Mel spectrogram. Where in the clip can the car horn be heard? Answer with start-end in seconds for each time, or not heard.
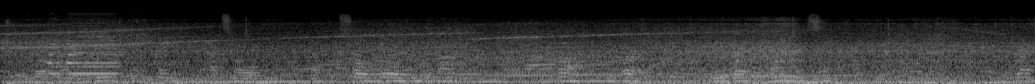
0.3-1.5.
